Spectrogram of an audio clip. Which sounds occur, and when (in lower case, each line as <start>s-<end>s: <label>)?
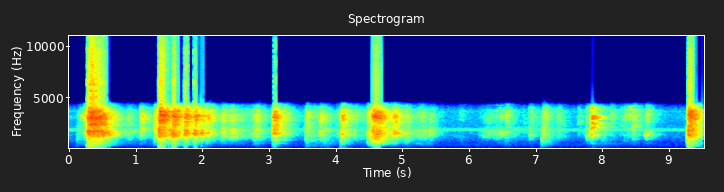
0.0s-9.5s: mechanisms
0.2s-0.8s: thump
1.0s-3.4s: breaking
3.6s-4.3s: breaking
4.5s-5.1s: breaking
5.2s-5.6s: surface contact
5.8s-6.0s: surface contact
6.2s-6.5s: surface contact
6.5s-6.7s: generic impact sounds
6.9s-7.5s: generic impact sounds
7.7s-8.2s: breaking
8.3s-8.8s: generic impact sounds
9.3s-9.5s: thump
